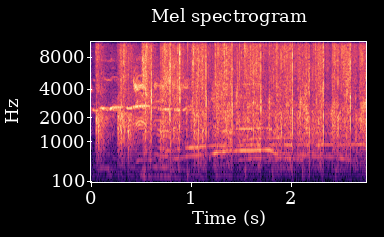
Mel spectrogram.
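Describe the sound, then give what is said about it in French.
Loud audience applause on a French television set, a thick, steady clatter of many hands clapping throughout, with voices talking over it. “On applaudit bien fort.”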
